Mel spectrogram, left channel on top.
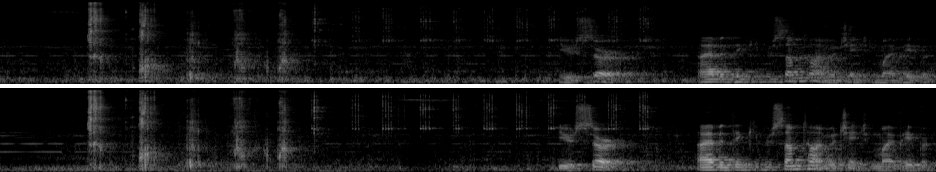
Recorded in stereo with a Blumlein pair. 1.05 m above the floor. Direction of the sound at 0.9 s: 15° right.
